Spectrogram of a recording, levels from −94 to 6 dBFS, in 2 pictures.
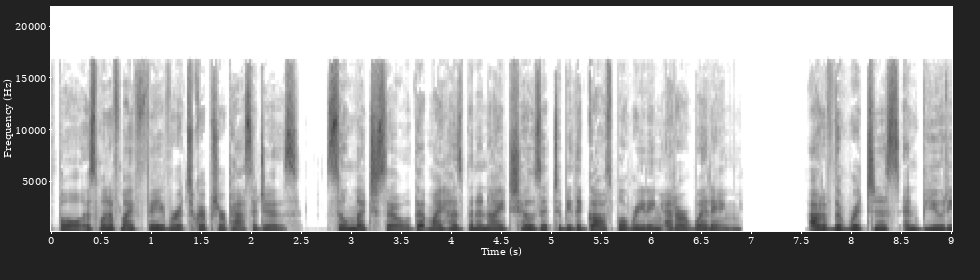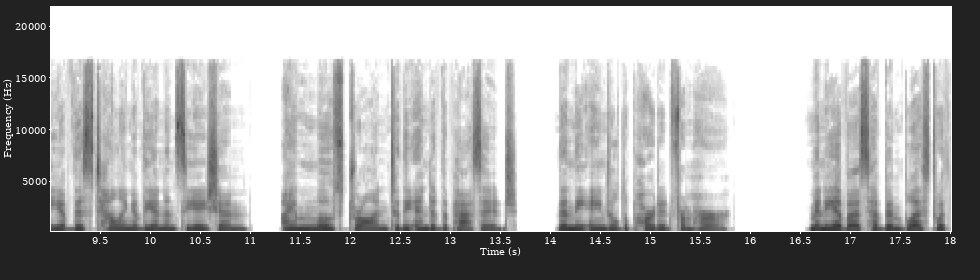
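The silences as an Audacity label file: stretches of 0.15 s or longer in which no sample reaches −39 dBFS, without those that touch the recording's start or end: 2.440000	2.760000	silence
6.890000	7.570000	silence
10.940000	11.290000	silence
13.630000	14.070000	silence
15.740000	16.580000	silence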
